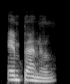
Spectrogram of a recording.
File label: "impanel", Indian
